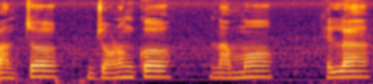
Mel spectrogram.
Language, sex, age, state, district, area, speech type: Odia, male, 45-60, Odisha, Khordha, rural, spontaneous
